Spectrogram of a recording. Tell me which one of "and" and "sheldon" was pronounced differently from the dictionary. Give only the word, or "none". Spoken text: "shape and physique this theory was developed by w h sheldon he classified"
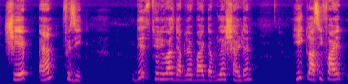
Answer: none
